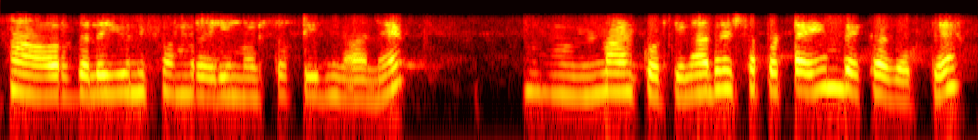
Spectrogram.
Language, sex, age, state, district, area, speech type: Kannada, female, 30-45, Karnataka, Shimoga, rural, conversation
